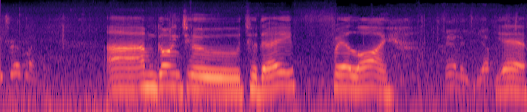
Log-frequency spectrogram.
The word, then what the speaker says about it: Fairlie: It's a lie or it's a lee? It's a lee. Okay. This is a kind of weird name. It is kind of, it's spelled like it. You think it might be pronounced Fairlie. Yeah. L-I-E. Fairlie.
